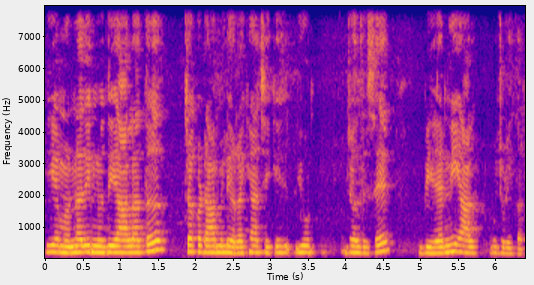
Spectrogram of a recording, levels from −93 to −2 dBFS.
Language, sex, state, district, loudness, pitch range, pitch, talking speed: Garhwali, female, Uttarakhand, Tehri Garhwal, -14 LUFS, 190-210 Hz, 200 Hz, 170 wpm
